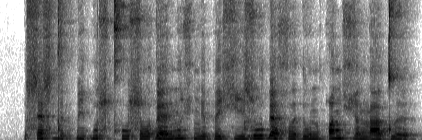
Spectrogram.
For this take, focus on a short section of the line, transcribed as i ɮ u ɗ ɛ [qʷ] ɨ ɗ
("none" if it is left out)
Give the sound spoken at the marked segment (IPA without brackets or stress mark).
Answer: χʷ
